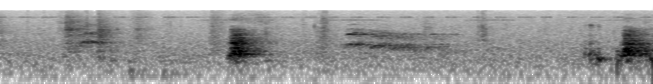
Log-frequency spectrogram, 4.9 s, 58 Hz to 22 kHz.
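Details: Red toy dog, a male puppy 55 days old, giving short high whines and yips in scattered bursts, a few brief squeaks spread over several seconds against a quiet room background.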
